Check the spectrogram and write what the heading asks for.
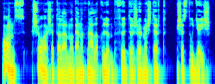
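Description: A man narrating a novel as an audiobook, in a steady, even storytelling manner. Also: on the low side.

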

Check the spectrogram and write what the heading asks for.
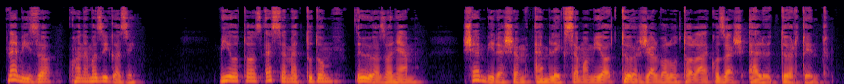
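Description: A man's voice: medium pitch, a little mellow, close to an everyday voice. A man reading aloud, voicing a torn, tender young mother in an earnest tone. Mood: distressed.

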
